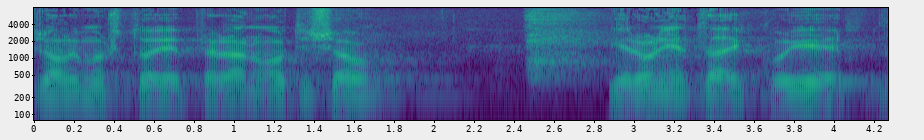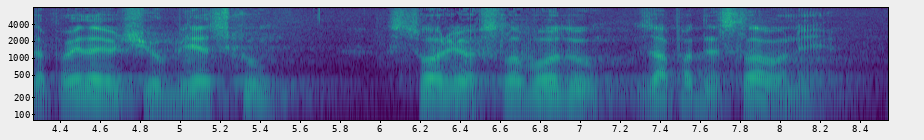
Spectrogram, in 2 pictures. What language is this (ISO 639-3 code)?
hrv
